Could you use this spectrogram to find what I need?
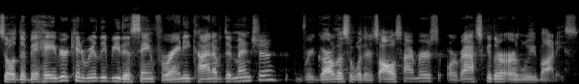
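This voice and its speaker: Very fast speech from a man with a Spanish accent, medium pitch, ordinary pitch variation and a bright, sharp tone. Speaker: healthcare panelist. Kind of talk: conference panel talk.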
